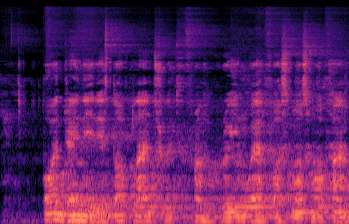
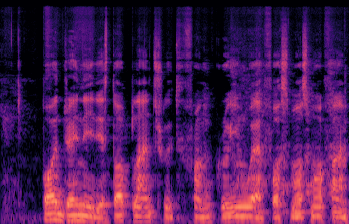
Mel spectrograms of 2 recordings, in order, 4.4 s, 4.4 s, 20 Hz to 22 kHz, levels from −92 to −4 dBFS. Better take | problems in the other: second | room echo; dies away in 1.8 s

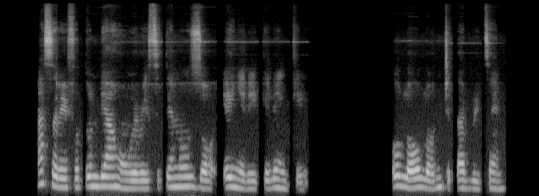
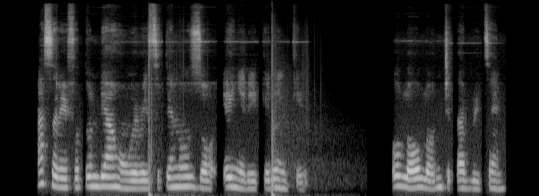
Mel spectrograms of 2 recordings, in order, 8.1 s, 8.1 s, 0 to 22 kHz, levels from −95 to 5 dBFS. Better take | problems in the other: first | background sound (Fireworks); 16 dB below the speech

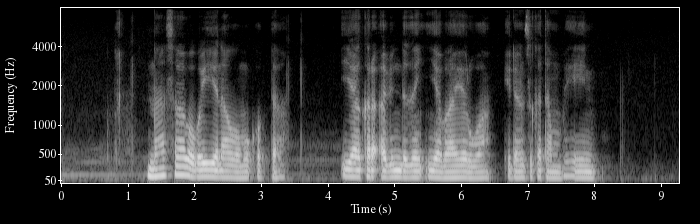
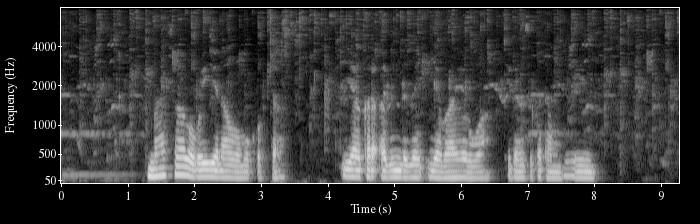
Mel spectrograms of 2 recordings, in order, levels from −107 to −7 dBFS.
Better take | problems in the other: first | noise reduction (classical method log-MMSE)

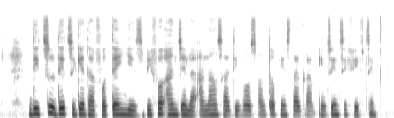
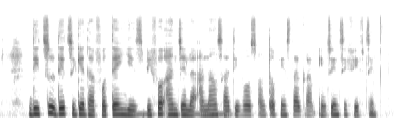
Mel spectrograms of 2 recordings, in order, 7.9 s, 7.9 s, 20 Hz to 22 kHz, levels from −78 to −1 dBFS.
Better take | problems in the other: first | background sound (Telephone); 19 dB below the speech

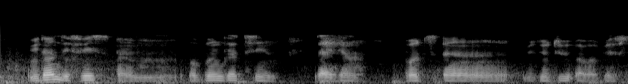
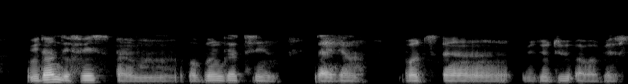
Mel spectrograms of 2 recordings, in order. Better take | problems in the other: second | background sound (Thunder / Rain); 14 dB below the speech

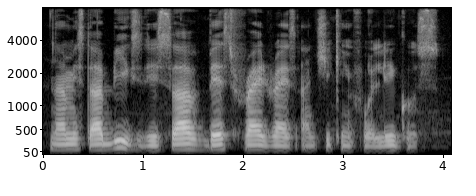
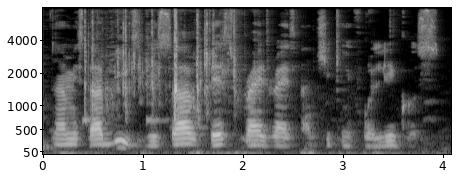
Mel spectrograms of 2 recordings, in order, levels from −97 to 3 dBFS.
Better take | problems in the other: first | noise reduction (classical method log-MMSE)

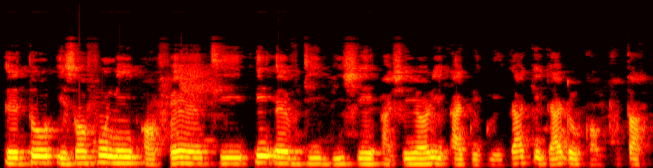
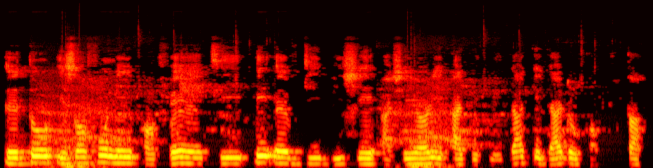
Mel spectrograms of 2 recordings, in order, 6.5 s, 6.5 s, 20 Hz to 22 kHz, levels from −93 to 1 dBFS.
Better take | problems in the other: first | noise reduction (classical method spectral subtraction)

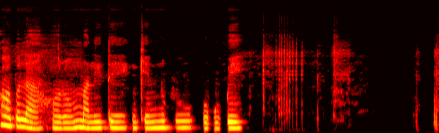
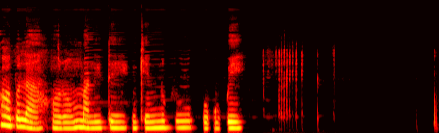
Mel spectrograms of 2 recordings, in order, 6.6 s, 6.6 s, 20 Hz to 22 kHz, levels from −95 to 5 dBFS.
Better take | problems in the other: first | noise reduction (neural mask model DeepFilterNet 3)

